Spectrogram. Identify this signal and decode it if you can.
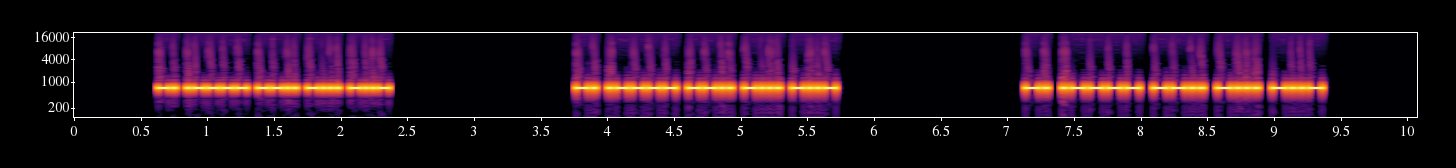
Morse code, heard as a keyed tone, about 37 wpm, 700 Hz. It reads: N1ZBX N1ZBX N1ZBX
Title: Speed Racing - USA 1x3 Call Signs 30wpm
